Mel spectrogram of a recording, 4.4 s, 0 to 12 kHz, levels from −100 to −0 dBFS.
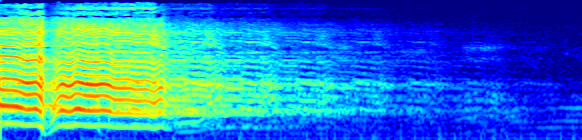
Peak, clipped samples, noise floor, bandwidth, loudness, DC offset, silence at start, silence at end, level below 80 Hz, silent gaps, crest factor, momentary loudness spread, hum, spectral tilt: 0 dBFS; under 0.1%; -71 dBFS; 11.5 kHz; -17 LUFS; under 0.1%; 0 s; 2.55 s; -82 dBFS; none; 22 dB; 23 LU; none; 3 dB/octave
